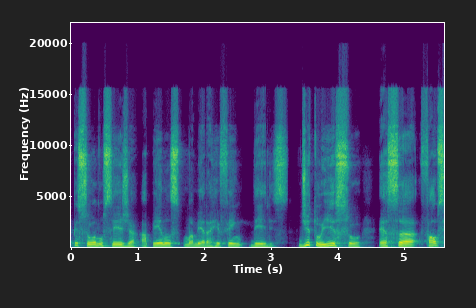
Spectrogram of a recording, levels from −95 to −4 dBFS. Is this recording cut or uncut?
uncut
